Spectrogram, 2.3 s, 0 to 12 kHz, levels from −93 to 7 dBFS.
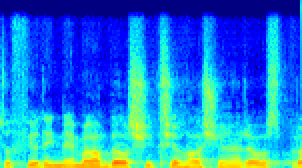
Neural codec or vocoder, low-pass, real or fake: codec, 16 kHz in and 24 kHz out, 0.6 kbps, FocalCodec, streaming, 2048 codes; 10.8 kHz; fake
